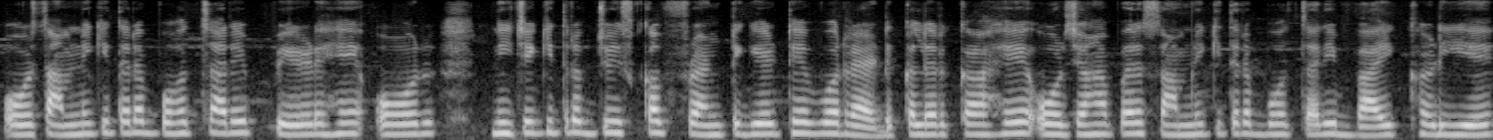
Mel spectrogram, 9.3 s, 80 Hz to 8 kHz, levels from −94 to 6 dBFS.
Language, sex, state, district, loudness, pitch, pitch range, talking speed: Hindi, female, Delhi, New Delhi, -17 LUFS, 215 Hz, 205-230 Hz, 210 wpm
